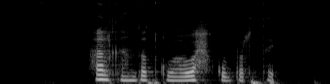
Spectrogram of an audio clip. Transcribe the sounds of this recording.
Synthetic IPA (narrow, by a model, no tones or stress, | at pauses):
hɐlkʰɐnd̪ɐd̪kʰʊwɑːwɑħkʰʊbɐrt̪ʰɛj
